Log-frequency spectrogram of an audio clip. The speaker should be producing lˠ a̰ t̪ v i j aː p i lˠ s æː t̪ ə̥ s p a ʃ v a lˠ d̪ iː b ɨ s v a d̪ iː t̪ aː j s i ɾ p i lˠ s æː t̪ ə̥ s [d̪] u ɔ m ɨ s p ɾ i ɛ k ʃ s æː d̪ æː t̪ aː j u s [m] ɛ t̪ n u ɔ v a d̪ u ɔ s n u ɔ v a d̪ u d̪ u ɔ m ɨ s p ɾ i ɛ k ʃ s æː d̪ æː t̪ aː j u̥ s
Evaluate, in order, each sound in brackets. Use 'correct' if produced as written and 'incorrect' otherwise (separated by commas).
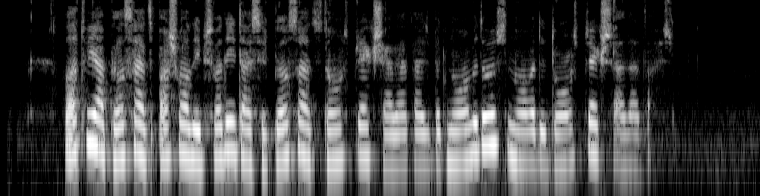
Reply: correct, incorrect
